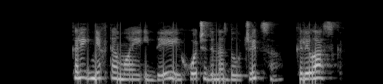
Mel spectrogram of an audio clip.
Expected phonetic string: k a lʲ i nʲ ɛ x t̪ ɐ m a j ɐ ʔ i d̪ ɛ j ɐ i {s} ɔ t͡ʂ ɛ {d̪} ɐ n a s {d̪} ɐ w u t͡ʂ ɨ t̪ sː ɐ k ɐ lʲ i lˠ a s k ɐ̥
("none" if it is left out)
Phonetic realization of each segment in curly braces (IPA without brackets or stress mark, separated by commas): x, d̪, d̪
